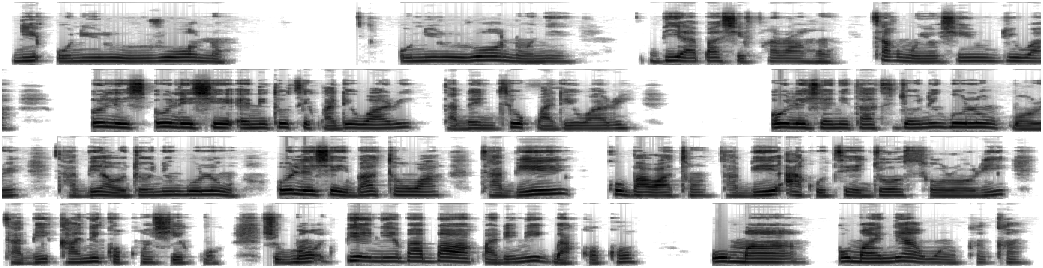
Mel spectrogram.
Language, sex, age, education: Yoruba, female, 30-45, tertiary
